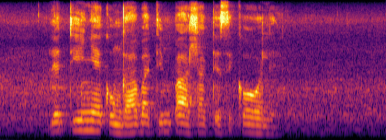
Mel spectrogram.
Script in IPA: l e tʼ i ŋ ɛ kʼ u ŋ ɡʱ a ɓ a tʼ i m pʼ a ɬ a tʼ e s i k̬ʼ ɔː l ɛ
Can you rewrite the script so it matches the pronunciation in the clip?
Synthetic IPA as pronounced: l e tʼ i ɲ ɛ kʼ u ŋ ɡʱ a ɓ a tʼ i m pʼ a ɬ a tʼ e s i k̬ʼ ɔː l ɛ

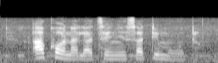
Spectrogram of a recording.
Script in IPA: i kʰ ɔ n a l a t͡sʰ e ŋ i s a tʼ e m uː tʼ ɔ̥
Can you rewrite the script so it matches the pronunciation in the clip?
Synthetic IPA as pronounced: a kʰ ɔ n a l a t͡sʰ e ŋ i s a tʼ i m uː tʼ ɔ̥

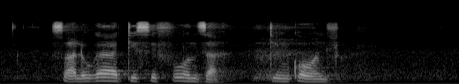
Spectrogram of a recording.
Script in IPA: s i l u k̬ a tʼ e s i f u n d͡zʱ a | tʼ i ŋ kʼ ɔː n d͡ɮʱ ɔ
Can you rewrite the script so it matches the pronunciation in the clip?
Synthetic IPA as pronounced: s a l u k̬ a tʼ i s i f u n d͡zʱ a | tʼ i ŋ kʼ ɔː n d͡ɮʱ ɔ

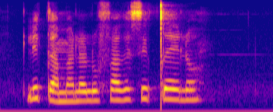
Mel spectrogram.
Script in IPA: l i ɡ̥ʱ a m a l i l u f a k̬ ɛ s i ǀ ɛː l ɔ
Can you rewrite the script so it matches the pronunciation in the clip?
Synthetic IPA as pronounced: l i ɡ̥ʱ a m a l a l u f a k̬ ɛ s i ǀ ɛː l ɔ

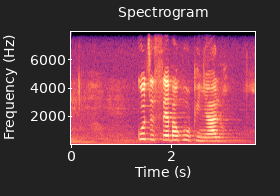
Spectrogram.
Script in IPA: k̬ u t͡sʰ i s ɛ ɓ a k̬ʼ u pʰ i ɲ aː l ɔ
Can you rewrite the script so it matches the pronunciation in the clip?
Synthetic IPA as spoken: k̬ u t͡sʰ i s ɛ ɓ a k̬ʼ u pʰ i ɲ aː l ɔ

